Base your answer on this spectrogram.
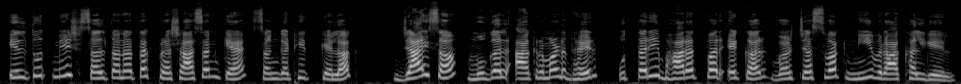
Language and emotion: Maithili, neutral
